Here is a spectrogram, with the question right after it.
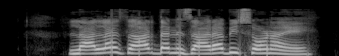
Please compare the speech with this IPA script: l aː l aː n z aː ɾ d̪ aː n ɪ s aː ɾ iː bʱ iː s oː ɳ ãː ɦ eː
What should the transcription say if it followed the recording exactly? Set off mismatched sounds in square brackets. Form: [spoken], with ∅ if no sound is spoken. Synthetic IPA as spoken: l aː l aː [∅] z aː ɾ d̪ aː n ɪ [z] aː ɾ [aː] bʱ iː s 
